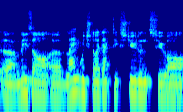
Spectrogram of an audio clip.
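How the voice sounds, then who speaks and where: A man with a British accent, fairly high in pitch, at a fairly slow pace. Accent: British accent noted by speaker. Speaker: English teacher and PhD student. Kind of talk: conference presentation. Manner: hesitant, many fillers.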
